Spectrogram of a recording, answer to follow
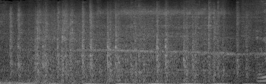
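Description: Electric commuter train running along the tracks. Its wheels clatter over the rail joints, with a thin steady whine that falls slightly in pitch.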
